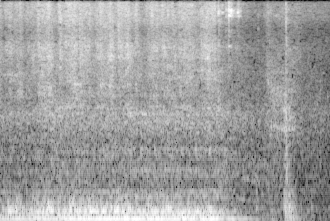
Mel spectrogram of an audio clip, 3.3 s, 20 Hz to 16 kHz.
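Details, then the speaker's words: Ford F100 with freshly built 408 cubic inch Windsor stroker small block: deep, steady V8 rumble with an even firing pulse, fading out smoothly at shutdown; normal healthy running. "Oh yeah, that sounds sweet."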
